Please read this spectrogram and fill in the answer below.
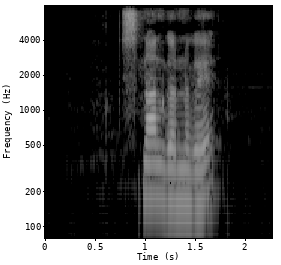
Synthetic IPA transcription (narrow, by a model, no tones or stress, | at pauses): snanɡʌɾneɡʌe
